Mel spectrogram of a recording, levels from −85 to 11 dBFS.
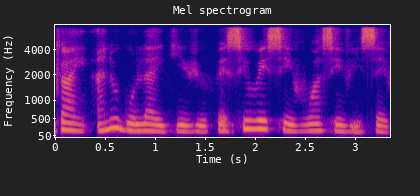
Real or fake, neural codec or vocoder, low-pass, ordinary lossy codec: fake; codec, 24 kHz, 0.9 kbps, DualCodec; 7.2 kHz; AAC, 48 kbps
